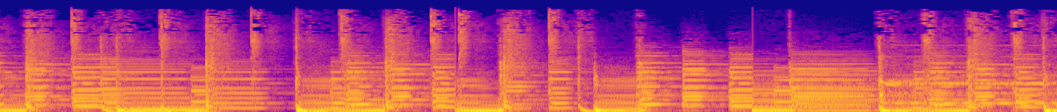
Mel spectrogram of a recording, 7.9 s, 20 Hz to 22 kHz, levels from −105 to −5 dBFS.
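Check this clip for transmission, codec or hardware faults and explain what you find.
Two codec faults stand out, both of one kind. Damaged data in a compressed stream occurs at 3.42 s and 5.64 s: corrupted bytes make the decoder misread frames, lose sync and hunt for the next frame header, which leaves a brief chirp or blip in the sound.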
